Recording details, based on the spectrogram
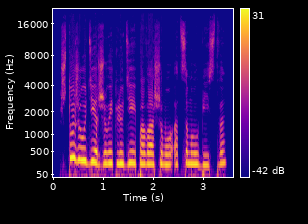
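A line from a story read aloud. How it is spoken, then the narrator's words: Plain question. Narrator (Russian): спросил я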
